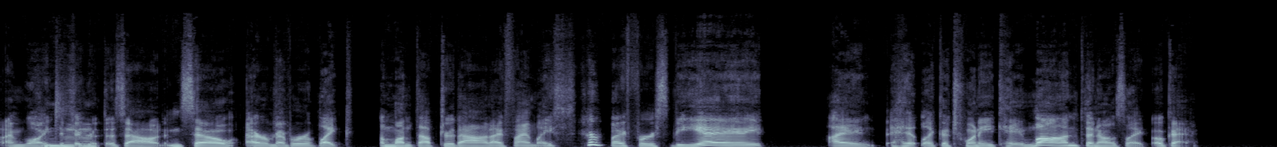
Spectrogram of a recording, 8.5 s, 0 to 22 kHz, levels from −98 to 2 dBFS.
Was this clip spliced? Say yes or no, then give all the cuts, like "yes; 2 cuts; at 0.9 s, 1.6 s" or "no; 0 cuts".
no; 0 cuts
